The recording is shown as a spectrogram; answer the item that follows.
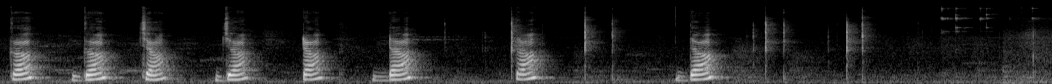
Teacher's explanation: ಅಲ್ಪಪ್ರಾಣ ಅಂದ್ರೆ ಕಡಿಮೆ ಉಸಿರಿನಿಂದ ಉಚ್ಚಾರ ಮಾಡುವ ಅಕ್ಷರಗಳು ನೋಡಿ ಅಲ್ಪ ಅಂದ್ರೆ ಸ್ವಲ್ಪ ಪ್ರಾಣ ಅಂದ್ರೆ ಉಸಿರನ್ನ ತಗೊಳ್ಳುವಂತಹದ್ದು ಉಸಿರನ್ನ ತಗೊಂಡು ಉಚ್ಚಾರ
